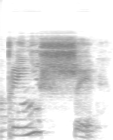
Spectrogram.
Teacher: принісши у слові принісши спочатку є с свистячий потім ши- шиплячий у вимові с ніби перестає існувати він перетворюється на Ш і ми Таким чином вимовляємо принісши тобто ш подовжений звук у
